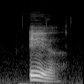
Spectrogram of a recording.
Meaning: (verb) 1. to live (to remain alive, be alive, sometimes to reside at) 2. to live 3. to live in a particular state
- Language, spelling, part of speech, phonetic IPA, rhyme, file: Hungarian, él, verb / noun, [ˈeːl], -eːl, Hu-él.ogg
